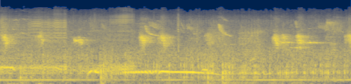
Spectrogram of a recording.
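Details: Diamond doves tending nine-day-old chicks, parents taking turns to feed them; one long, smooth, slightly falling coo in the middle, with scattered high tweets from other birds and a background hum.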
